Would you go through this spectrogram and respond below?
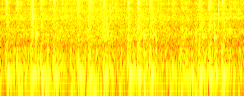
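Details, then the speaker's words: Harley-Davidson Evo Softail at idle: lumpy V-twin idle with a loose metallic rattle on each firing pulse, like a metal ball rolling inside the engine. "sounds like there's a metal ball rolling around inside my engine that doesn't sound good"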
